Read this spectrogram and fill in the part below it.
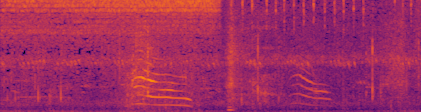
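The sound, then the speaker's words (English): A cat meows twice, two high, drawn-out cries a second or so apart, fairly soft against a steady background hiss with no one talking. “Is that a cat in there?”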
